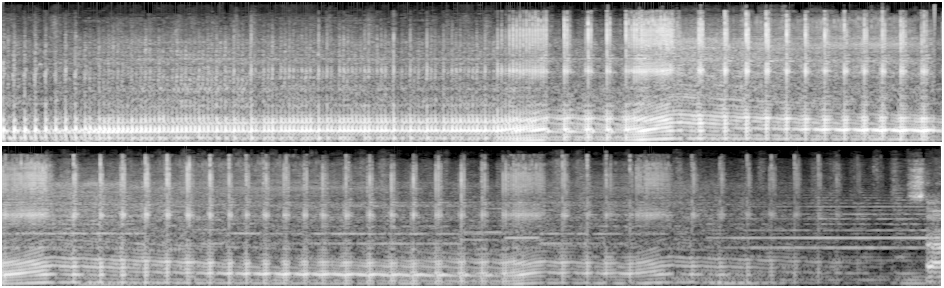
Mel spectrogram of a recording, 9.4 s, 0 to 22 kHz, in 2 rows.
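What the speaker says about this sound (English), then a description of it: "This is my Rieju MRT 50" A Rieju MRT 50 motorcycle's small two-stroke engine idling and then revving in repeated blips, a close, buzzy, rapid popping rhythm that rises and falls in pitch and fades slightly toward the end, with no talk.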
